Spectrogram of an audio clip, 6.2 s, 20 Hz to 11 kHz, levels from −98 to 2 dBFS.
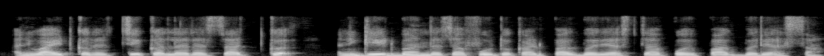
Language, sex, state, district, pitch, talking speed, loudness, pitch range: Konkani, female, Goa, North and South Goa, 210 Hz, 165 wpm, -18 LUFS, 205-215 Hz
